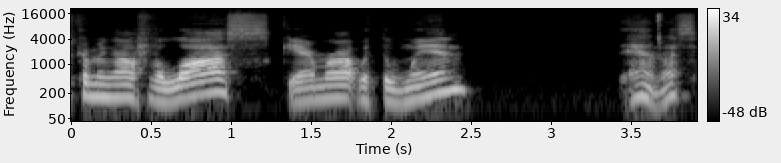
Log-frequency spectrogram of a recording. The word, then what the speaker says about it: Gamrot: I forgot how you say it, but it's Gamrot. Gamrot. Yeah. Versus Diego Ferreira. Yeah. 17-4 for Ferreira, and Gamrot is 19-1 and 1 no contest. Ferreira's coming off of a loss. Gamrot with the win.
